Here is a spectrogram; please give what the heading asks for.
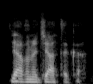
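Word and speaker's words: Yavanajataka: like what has been talked about I can't pronounce the name is yavana yavana jataka yavana say it again please yavana jataka yavana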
